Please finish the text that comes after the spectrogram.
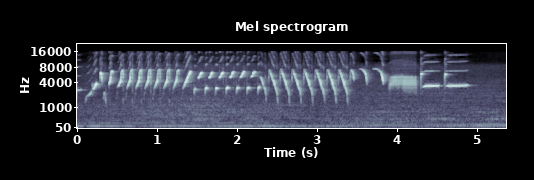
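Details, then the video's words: Training song of a canary: quick repeated chirps building into a rolling trill of downslurred notes, then a short harsh buzz and two sharp clipped notes, with faint low hum behind. "Canary Bird Singing | The Best Canary Training Song"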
